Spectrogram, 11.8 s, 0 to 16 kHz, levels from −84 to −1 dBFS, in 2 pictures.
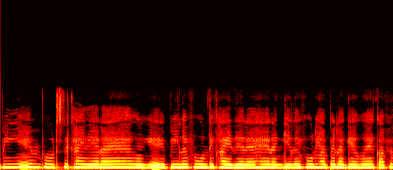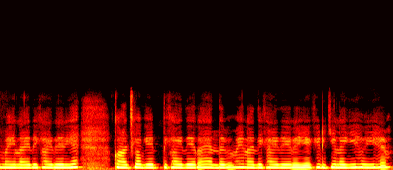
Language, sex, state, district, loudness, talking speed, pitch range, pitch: Hindi, female, Chhattisgarh, Raigarh, -12 LUFS, 200 wpm, 275-290 Hz, 280 Hz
